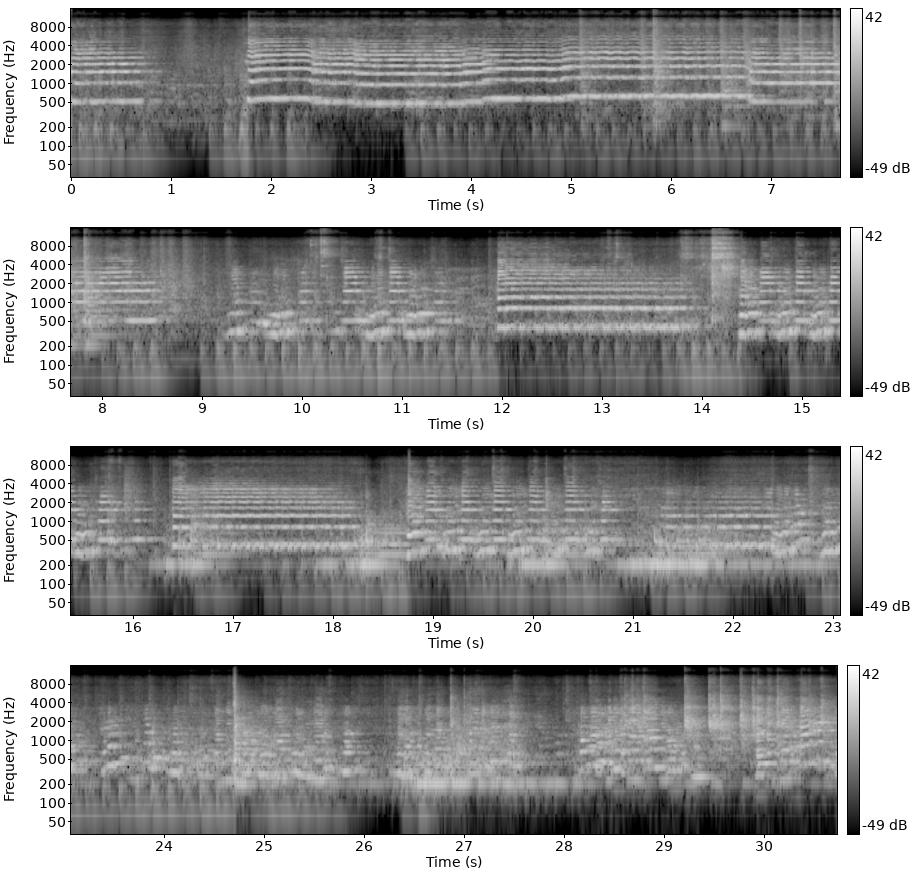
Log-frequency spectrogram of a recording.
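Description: Free jazz improvisation on tenor saxophone with drum kit. The saxophone holds long notes that bend in pitch for the first several seconds, then breaks into quicker, choppier phrases, while the drums and cymbals play under it.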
